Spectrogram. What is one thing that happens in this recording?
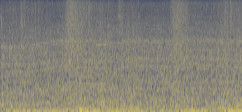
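A vehicle's suspension thumps and bangs over bumps.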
